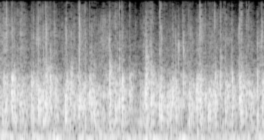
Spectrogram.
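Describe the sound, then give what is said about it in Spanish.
Crowd applause, dense and steady clapping at a loud, even level that fills the whole short stretch without a break. “¡Suena los aplausos! Ahí están los aplausos.”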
